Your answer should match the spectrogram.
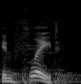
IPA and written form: ɪnˈfleɪt (Inflate)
